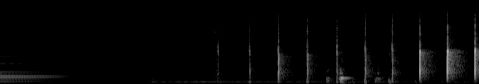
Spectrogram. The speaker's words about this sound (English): Are we applauding ourselves? Yes, we are.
